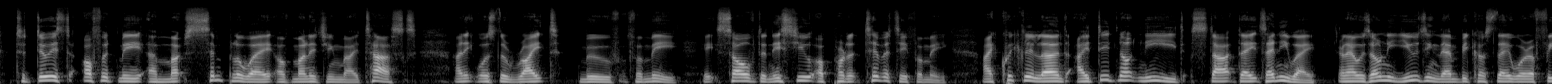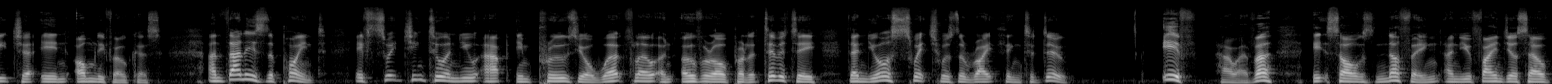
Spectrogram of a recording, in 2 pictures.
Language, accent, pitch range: English, British, 120-155 Hz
